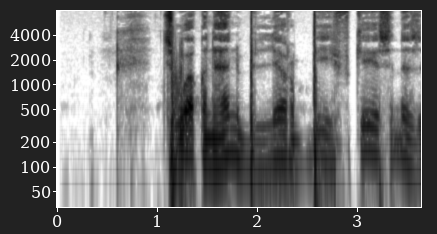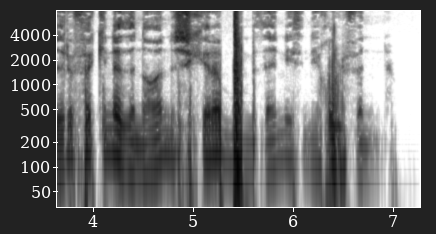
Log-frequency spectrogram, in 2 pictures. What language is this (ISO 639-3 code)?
kab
